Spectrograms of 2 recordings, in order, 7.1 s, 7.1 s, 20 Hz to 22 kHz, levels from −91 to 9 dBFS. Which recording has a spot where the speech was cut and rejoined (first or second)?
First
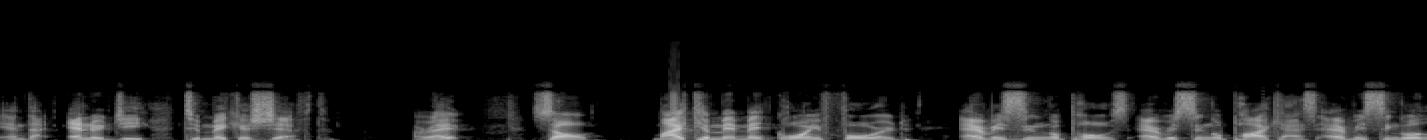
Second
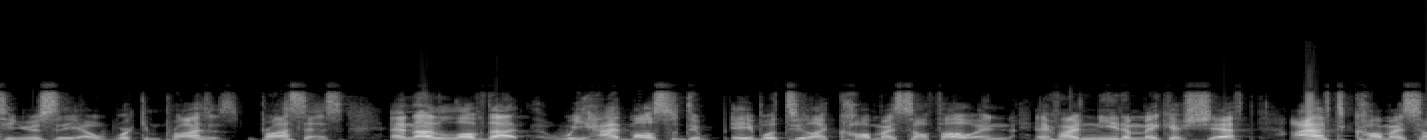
second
